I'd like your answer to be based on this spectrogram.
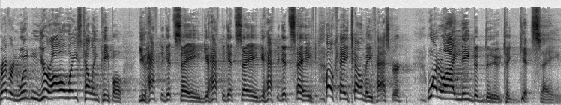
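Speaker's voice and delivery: mocking, sarcastic jab. Preacher retelling a young man's challenge to an evangelist, retelling a sarcastic jab. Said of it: "sarcastically said".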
